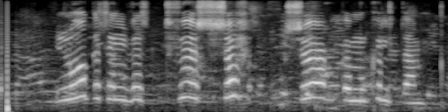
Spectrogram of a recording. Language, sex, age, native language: Icelandic, male, 18-19, Icelandic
